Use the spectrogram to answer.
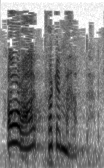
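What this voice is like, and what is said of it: Tiny child's voice. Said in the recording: “a tiny little voice comes from below the counter ... that's why I was trying to impersonate”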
